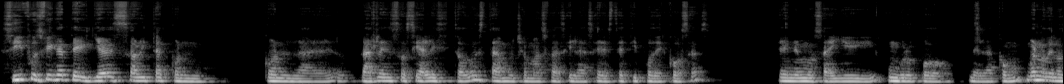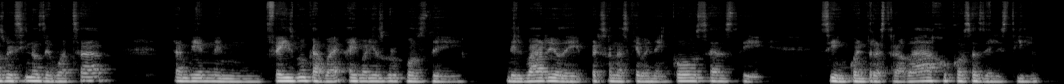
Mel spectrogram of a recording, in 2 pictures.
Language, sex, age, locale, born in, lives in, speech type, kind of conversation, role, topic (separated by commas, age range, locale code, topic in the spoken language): Spanish, male, 30-34, es-MX, Mexico, Mexico, conversation, podcast, guest, ¿Qué consejos le darías a alguien que acaba de llegar a un barrio nuevo?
